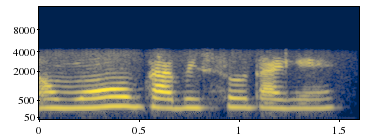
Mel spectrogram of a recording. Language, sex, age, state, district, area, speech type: Assamese, female, 30-45, Assam, Charaideo, urban, conversation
